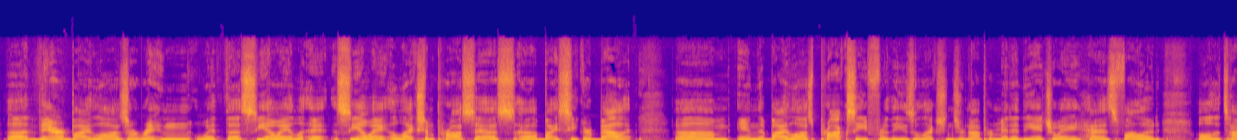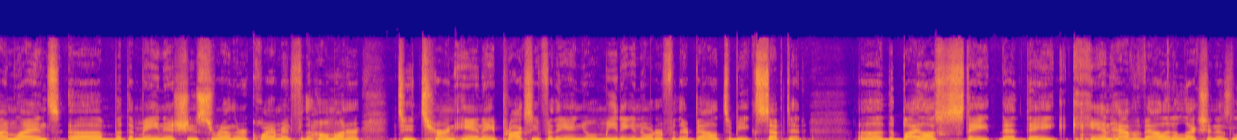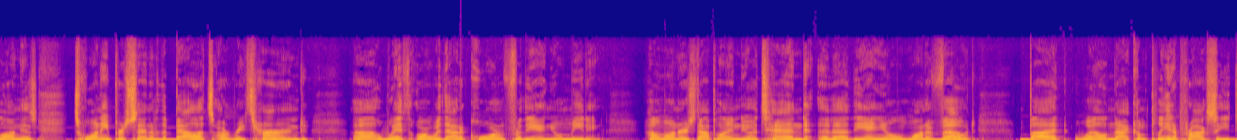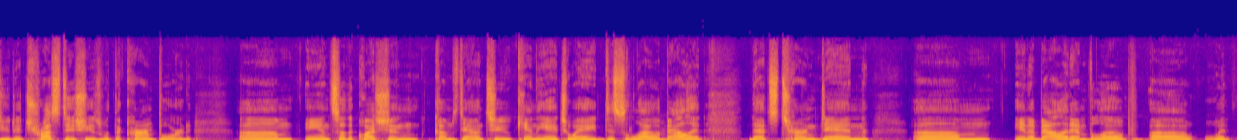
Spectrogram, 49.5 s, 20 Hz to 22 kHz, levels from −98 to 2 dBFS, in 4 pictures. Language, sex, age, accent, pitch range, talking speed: English, male, 30-49, American, 100-125 Hz, 170 wpm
